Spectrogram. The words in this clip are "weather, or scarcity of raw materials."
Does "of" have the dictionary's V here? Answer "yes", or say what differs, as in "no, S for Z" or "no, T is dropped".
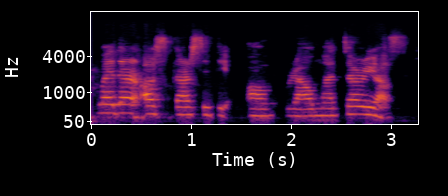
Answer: no, B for V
